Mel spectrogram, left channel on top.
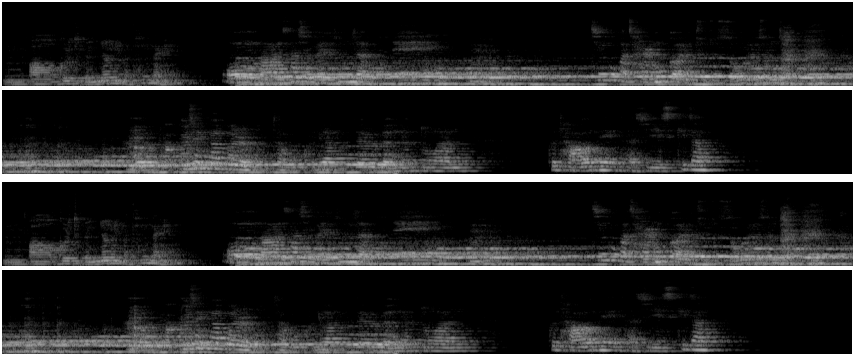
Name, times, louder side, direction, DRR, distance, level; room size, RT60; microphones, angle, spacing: voice 1, 0.0-1.8 3.5-3.7 4.6-5.0 7.8-9.3 9.7-9.9 10.3-10.4 11.7-11.8, right 1 dB, 35° right, -1 dB, 0.5 m, -39 dB
voice 2, 2.2-4.4 5.9-8.0 8.5-8.7 9.7-10.0 10.3-13.1 14.0-15.5, left 2 dB, 85° left, -6 dB, 1.2 m, -32 dB
sound 1, 2.3-12.4, left 1 dB, 25° left, 0.5 m, -30 dB
3.1 x 2.2 x 2.5 m, 0.78 s
head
